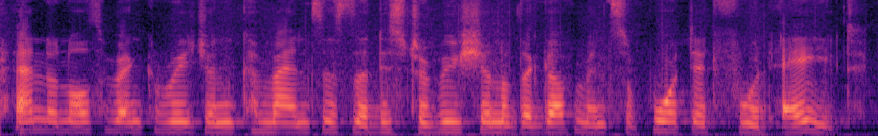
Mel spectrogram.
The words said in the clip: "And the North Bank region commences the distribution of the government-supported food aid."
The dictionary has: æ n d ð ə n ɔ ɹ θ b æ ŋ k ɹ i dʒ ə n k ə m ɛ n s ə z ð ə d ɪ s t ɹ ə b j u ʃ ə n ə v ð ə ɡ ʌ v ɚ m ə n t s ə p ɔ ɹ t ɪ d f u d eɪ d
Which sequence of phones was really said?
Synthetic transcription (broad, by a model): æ n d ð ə n ɔ ɹ θ b æ ŋ k ɹ i dʒ ə n k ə m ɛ n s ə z ð ə d ɪ s t ɹ ə b j u ʃ ə n ə v ð ə ɡ ʌ v ɚ m ə n t s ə p ɔ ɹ t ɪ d f u d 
